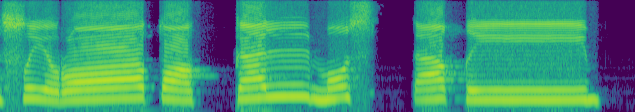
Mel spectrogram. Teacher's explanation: صاد کو موٹا، را کو بھی زیادہ موٹا پڑھنا ہے اور تو کو بھی موٹا پڑھیں گے، کاف کو باریک پڑھیں گے.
